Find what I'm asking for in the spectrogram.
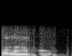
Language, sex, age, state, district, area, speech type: Tamil, male, 30-45, Tamil Nadu, Thoothukudi, urban, conversation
